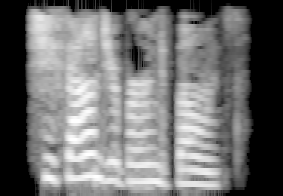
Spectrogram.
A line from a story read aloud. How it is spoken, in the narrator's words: said Clary quietly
